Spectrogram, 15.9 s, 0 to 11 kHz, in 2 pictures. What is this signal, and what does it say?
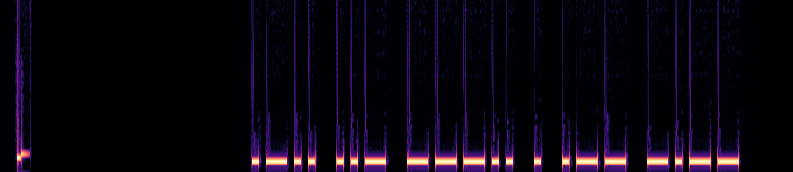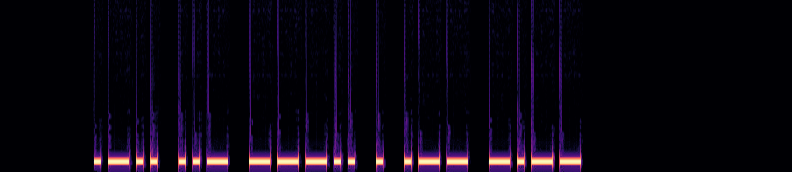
Morse code, heard as a keyed tone, about 17 wpm, 700 Hz. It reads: LU8EWY LU8EWY
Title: DXCC-100 Call Signs - 6 Characters - Repeated 2x - 17wpm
